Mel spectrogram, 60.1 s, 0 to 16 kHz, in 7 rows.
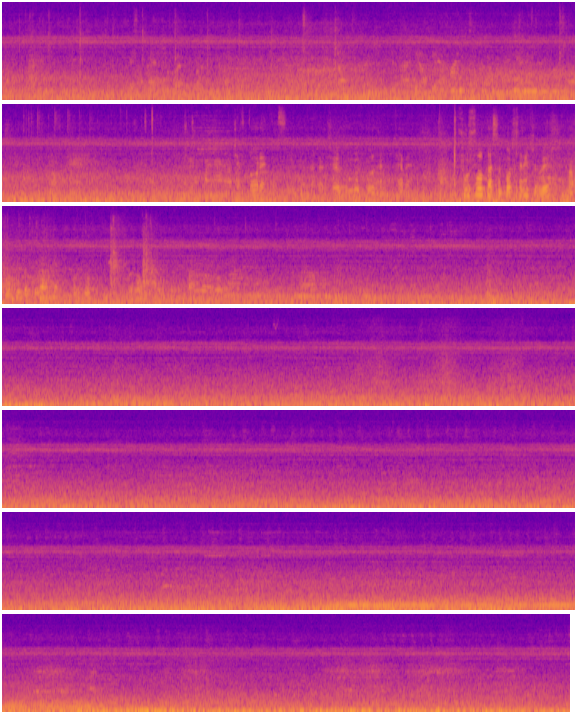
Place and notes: Grajska ulica, Maribor, Slovenia - corners for one minute
one minute for this corner: Grajska ulica 5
